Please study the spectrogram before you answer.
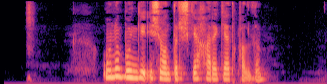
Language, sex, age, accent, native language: Uzbek, female, 19-29, Toshkent shahri, Uzbek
